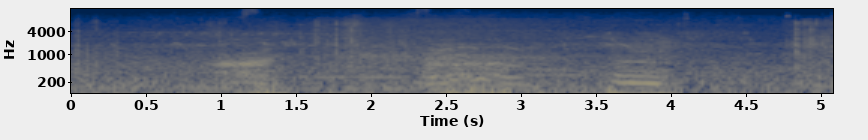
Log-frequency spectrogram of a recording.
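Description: Large animals grunt and bellow nearby.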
